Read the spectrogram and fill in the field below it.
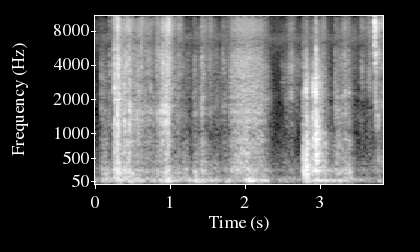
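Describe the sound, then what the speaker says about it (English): Mermaid Tarot cards are shuffled by hand in close, quiet bursts of rubbing and riffling, with short pauses between passes. "From the Mermaid Tarot, I'm going to do a shuffle this way."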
